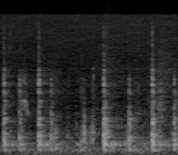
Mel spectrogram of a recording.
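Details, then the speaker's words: Vernon milling machine table pushed by hand in a quiet shop: sharp, dull clunks about twice a second from play between the handwheel knob and the leadscrew. Leadscrew backlash, to be taken up with the set screw adjustment. "This should have a very similar adjustment in it where I can take that that set screw, I can loosen it, shove the this knob forward to meet the lead screw, and take that slop out."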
